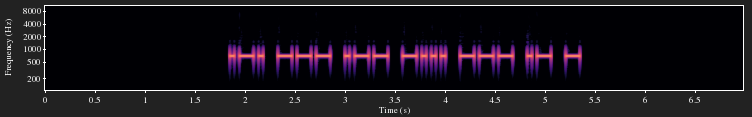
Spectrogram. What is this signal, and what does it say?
Morse code, heard as a keyed tone, about 30 wpm, 700 Hz. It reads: ROWBOAT
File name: Easy Words - Speed-Racing with Hints - 25wpm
